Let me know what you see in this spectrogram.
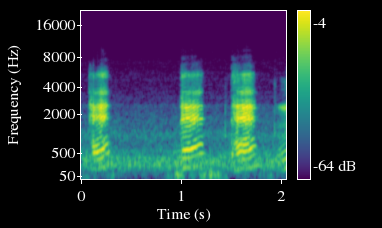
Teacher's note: भैया जीभ दांत में टकराएगी तो उसको दंत कहेंगे।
